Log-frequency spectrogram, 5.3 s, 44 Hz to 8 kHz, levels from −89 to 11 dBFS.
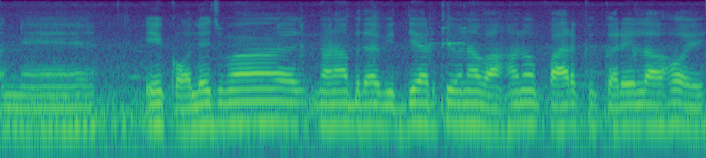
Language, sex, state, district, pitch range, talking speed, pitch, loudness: Gujarati, male, Gujarat, Gandhinagar, 120-135 Hz, 135 wpm, 130 Hz, -15 LUFS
